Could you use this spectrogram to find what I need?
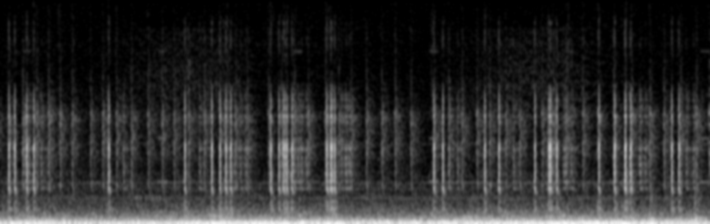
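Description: Menu clicks tick rapidly as items are scrolled through.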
